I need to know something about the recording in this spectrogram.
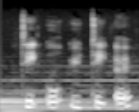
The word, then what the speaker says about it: tous: Quand « tout » est un déterminant, on ne prononce pas le « s » au pluriel. Je prononce donc « tout » au masculin singulier et pluriel et « toutes » au féminin singulier et pluriel.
